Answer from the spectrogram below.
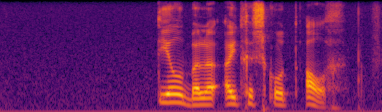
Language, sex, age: Afrikaans, male, 22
